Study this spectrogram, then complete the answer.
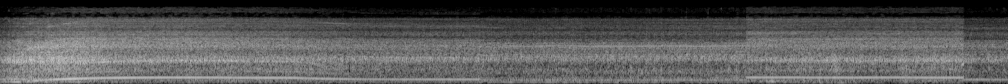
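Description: A Ninja food processor whirs steadily as it blends pepper jack, smoked Gouda and sharp cheddar, a loud, close motor drone whose pitch dips midway and climbs again near the end, with no talking.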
